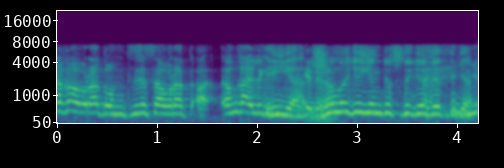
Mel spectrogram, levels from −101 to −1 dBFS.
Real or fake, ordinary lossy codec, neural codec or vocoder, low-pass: fake; none; vocoder, 22.05 kHz, 80 mel bands, WaveNeXt; 7.2 kHz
